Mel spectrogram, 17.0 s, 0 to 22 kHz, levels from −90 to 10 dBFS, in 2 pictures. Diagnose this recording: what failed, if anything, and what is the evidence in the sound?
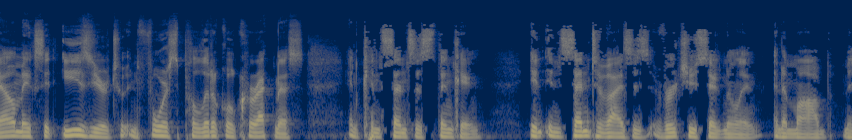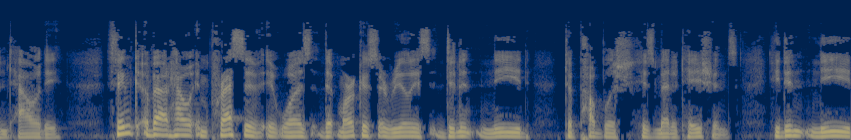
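Adaptive stream at a lower bitrate, from 3.51 s to the end, just after "to enforce political correctness". At the network stage, the player switched without a gap to a leaner encode: nothing above 11.8 kHz, stronger codec artefacts, which fits MP3 falling from 128 to 35 kbit/s.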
